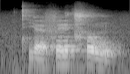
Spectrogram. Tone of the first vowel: low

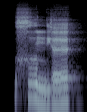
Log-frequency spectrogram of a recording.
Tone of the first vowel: falling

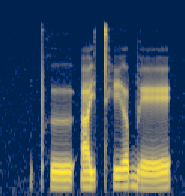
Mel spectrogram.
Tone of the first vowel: low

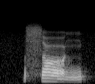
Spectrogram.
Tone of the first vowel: low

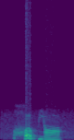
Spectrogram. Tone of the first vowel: high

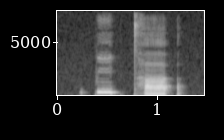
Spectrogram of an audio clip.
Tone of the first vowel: high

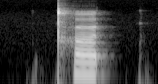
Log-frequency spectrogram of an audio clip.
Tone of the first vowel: high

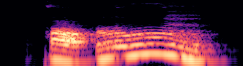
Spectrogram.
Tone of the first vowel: low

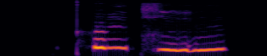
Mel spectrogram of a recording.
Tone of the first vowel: high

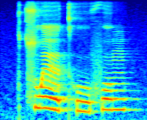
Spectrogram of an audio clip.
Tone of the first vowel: falling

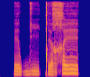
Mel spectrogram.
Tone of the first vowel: low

